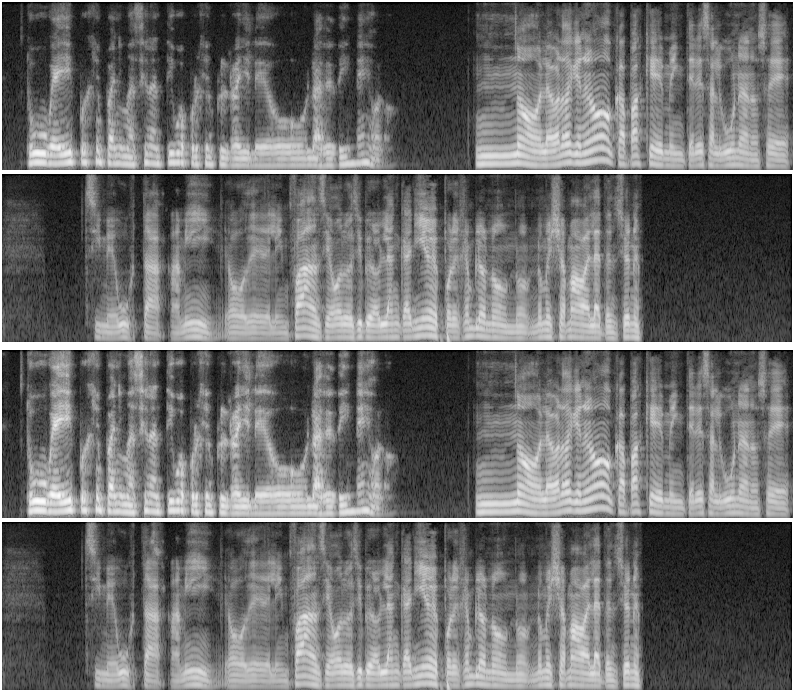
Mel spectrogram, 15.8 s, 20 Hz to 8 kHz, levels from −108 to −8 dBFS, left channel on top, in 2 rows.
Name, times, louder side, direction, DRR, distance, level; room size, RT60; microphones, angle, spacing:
voice 1, 0.3-3.9, right 4 dB, 75° right, 0.5 m, -21 dB
voice 2, 4.7-7.9 8.8-14.3, equal, ahead, 0.9 m, -25 dB
head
